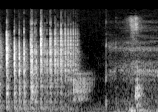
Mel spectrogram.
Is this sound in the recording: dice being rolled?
yes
